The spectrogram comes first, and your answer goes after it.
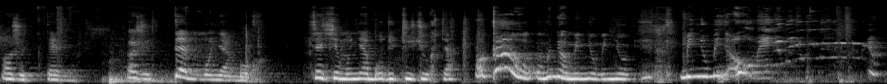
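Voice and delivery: squealing cutesy coo. Real, not acted. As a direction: gush over the puppy. Cooing over her dog.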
